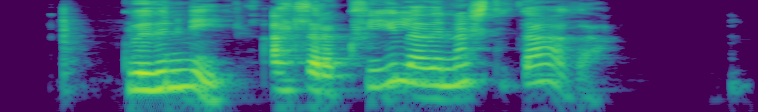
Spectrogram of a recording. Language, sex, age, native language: Icelandic, female, 60-69, Icelandic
